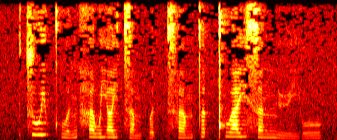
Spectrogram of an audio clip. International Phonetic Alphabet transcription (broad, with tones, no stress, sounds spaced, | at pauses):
t͡s uː˥ j kʷʰ ɛː˨˥ ŋ h ɐ˧ w j ɐ˧ j t͡s ɐ˨˩ m p ɵ˨ t̚ t͡sʰ ɐ˨˧ m t̪ ɐ˥ t̚ kʷʰ aː˥ j s ɐ˧ n n̪ yː˨˩ j uː˧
